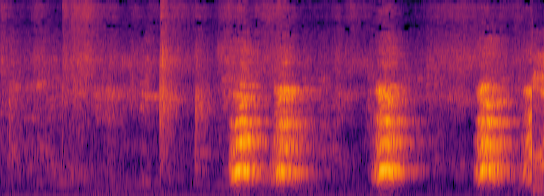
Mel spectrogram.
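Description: A dog barking: four short barks in about two seconds, starting a little under two seconds in.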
